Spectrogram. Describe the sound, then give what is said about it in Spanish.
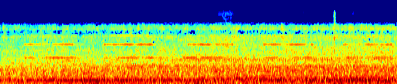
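Heavy machinery working intensively to clean the streets a few metres from a cemetery, a dense, continuous engine roar with a low steady hum and grinding noise that holds at the same loud level throughout, with no voices. “A pocos metros, la maquinaria trabaja intensamente para limpiar las calles.”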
